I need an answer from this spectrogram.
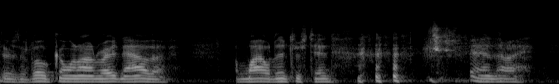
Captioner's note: laughs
